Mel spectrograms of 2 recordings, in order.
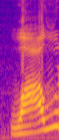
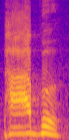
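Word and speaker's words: וָו: 때 저희는 여이 걸으려 와우 라고 배웠어요 와우 영어식으로 와우 w 와우 라고 배웠거든요 그런데 지금은 정확한 발음이 이것이 바 부의 바부 그리고 b 음각 않아요 바브 그리고 이응 발음이 게이의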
